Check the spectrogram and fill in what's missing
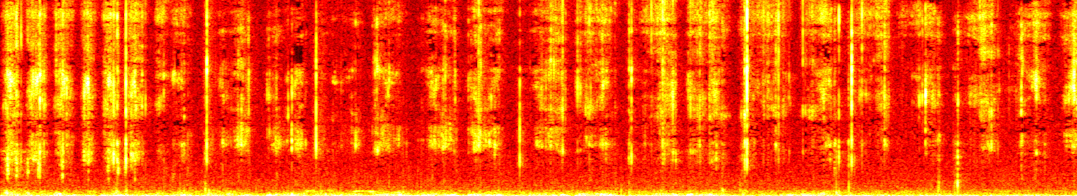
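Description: Solid silver metal coins are held in the fingertips and rubbed together, giving quiet, bright clinks and scraping over a steady low hum. The sharp metallic ticks stay high and very short, recurring irregularly throughout with a few louder clinks.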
